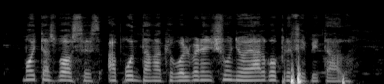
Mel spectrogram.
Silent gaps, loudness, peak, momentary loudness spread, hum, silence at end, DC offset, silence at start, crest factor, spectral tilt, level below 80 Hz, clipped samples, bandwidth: none; -25 LUFS; 0 dBFS; 14 LU; none; 0.3 s; under 0.1%; 0.25 s; 24 dB; -5.5 dB/octave; -38 dBFS; under 0.1%; 11.5 kHz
